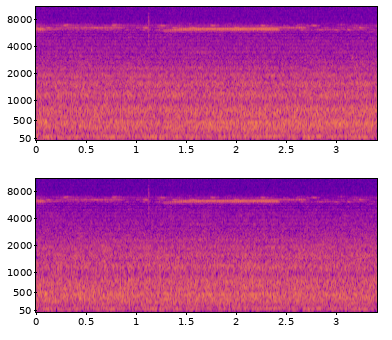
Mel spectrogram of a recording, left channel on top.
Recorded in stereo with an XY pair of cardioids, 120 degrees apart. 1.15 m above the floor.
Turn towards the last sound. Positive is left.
turn(degrees=20)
